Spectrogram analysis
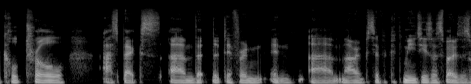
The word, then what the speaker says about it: Māori: Yeah, you kind of have to roll your R's a little bit. Māori. I'm Māori.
